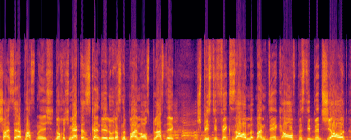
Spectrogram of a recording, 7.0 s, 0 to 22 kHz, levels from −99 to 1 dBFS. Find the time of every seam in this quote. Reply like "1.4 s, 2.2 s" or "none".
none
